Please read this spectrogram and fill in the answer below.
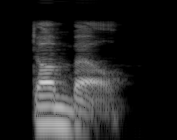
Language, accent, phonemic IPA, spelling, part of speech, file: English, Canada, /ˈdʌm.bɛl/, dumbbell, noun, En-ca-dumbbell.oga
- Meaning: 1. A weight training implement consisting of a short bar with weight counterpoised on each end 2. A bell with no clapper, used as bell-striking practice or to strike as a form of physical exercise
